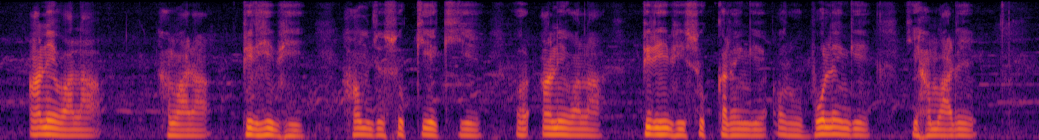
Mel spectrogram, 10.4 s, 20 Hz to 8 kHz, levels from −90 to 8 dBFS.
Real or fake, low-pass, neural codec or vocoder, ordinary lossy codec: real; none; none; none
